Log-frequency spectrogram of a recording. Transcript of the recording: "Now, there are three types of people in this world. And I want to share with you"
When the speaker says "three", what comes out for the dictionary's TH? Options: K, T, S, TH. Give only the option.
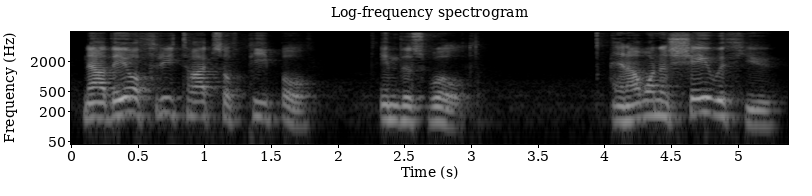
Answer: TH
